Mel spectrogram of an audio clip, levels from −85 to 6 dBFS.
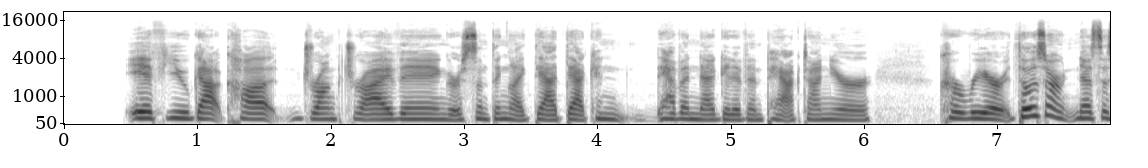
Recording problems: abrupt cut into speech; at the end

